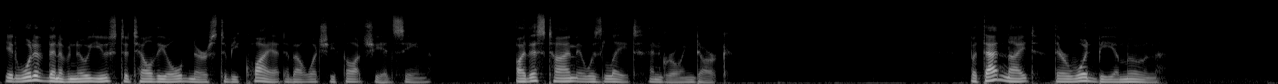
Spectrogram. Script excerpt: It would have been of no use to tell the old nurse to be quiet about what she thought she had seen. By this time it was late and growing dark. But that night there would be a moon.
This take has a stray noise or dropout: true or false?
false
